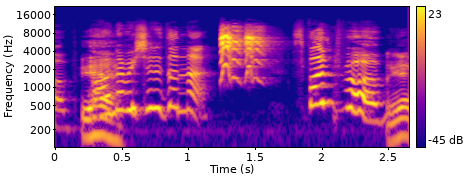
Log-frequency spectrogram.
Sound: toy squeaks

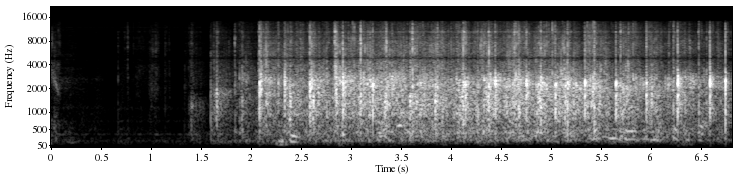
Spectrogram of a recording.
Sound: audience applause

